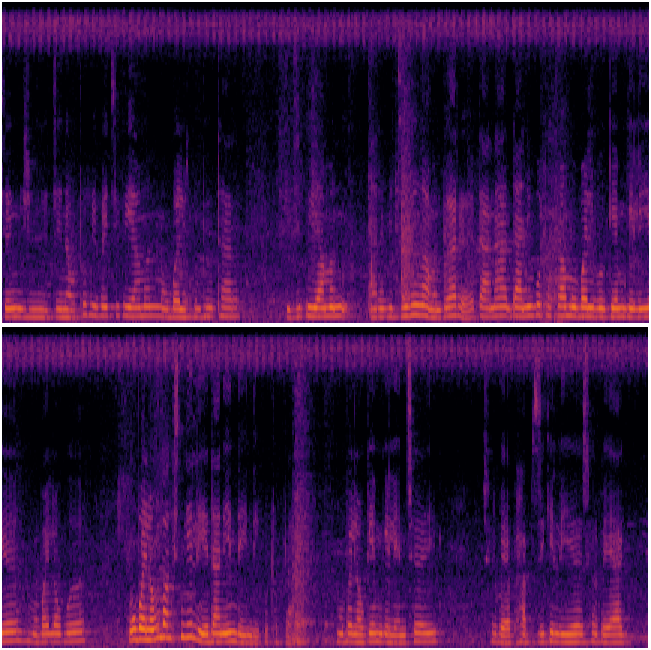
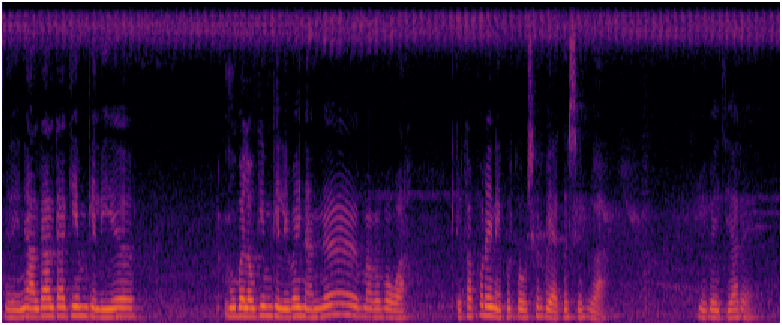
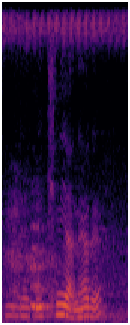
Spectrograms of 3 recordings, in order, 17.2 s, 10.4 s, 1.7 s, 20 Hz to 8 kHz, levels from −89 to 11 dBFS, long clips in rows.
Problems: none marked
